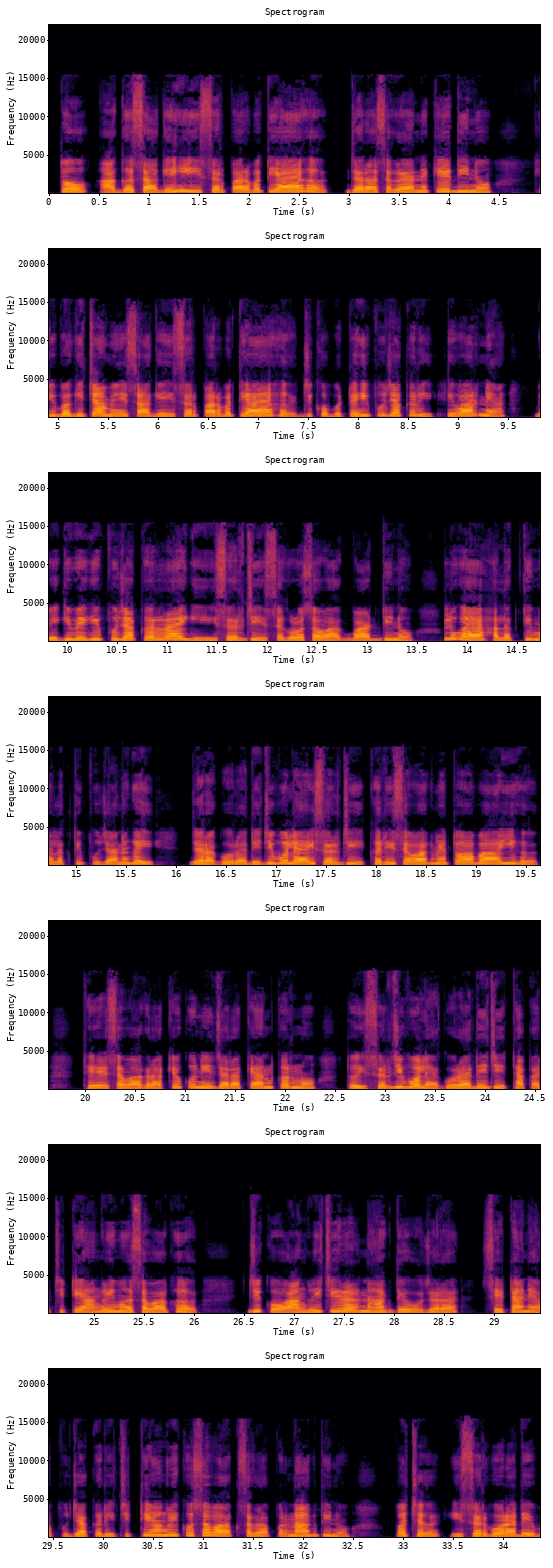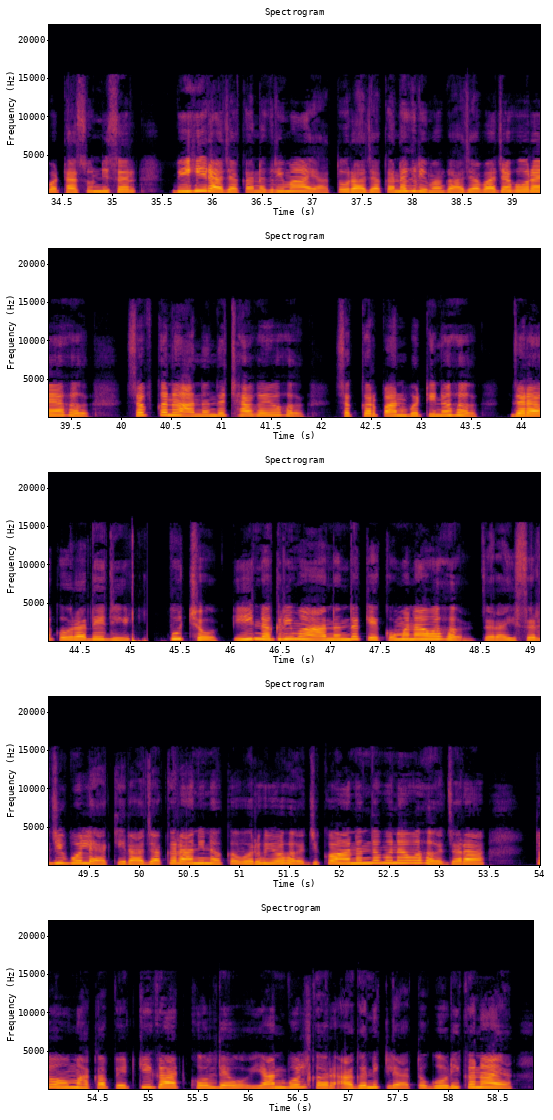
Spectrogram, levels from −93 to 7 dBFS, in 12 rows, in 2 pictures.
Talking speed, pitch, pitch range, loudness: 165 wpm, 265 Hz, 240-300 Hz, -19 LUFS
